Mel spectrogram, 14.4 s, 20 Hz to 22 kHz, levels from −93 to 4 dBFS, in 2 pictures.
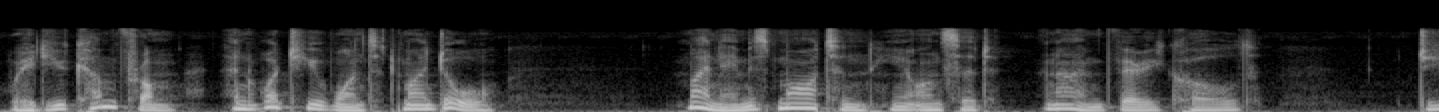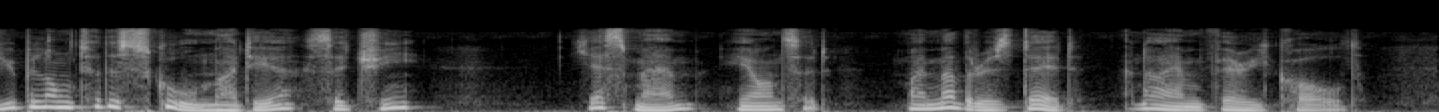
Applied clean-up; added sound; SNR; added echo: none; none; none; none.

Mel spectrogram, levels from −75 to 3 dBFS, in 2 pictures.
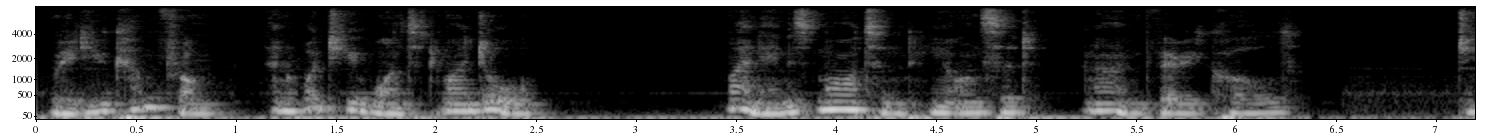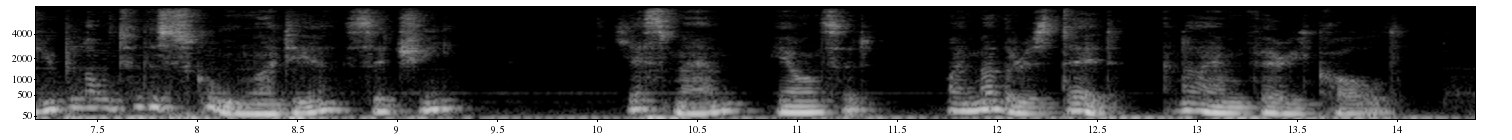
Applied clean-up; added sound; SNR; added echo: neural separator model SepFormer DNS4.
